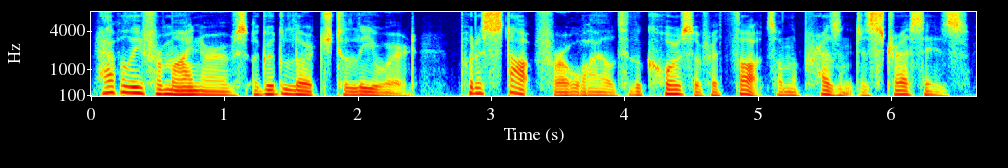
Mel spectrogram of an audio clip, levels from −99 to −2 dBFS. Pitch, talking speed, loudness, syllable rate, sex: 130 Hz, 225 wpm, -17 LUFS, 5.6 syllables/s, female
